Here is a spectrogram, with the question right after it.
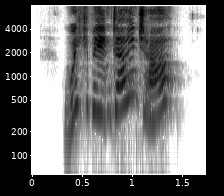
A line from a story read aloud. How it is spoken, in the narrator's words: Tammy screamed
